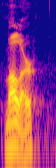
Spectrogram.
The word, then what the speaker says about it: Mueller: Bob Mueller is how it's pronounced.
